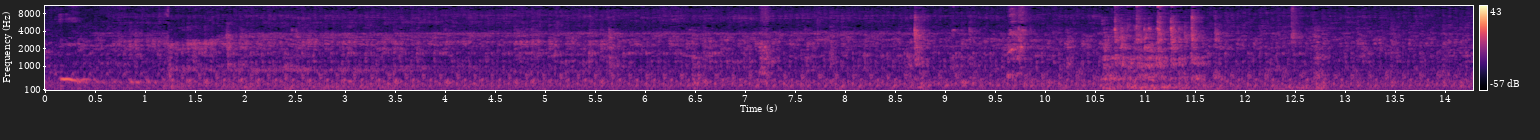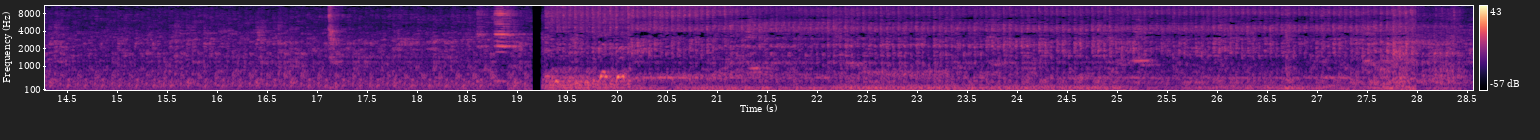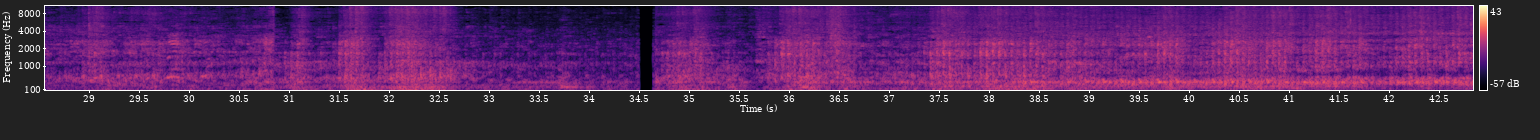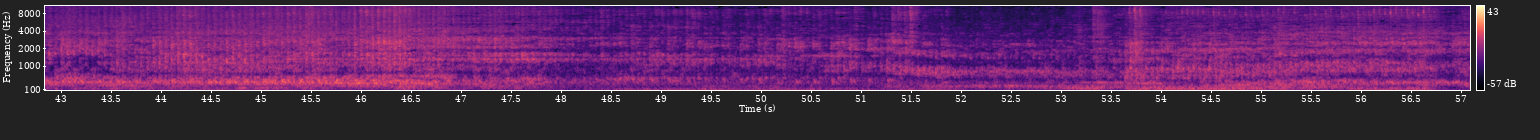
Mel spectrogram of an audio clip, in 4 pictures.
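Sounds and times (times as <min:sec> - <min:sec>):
people talking: 0:00.0 - 0:01.0, 0:19.3 - 0:20.6, 0:29.5 - 0:30.9
tractor diesel engine running: 0:00.0 - 0:57.0.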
